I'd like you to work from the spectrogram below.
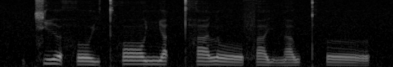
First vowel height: high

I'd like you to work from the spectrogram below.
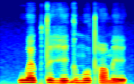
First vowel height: low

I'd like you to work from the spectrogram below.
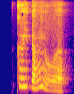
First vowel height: high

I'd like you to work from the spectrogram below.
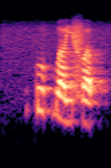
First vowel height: low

